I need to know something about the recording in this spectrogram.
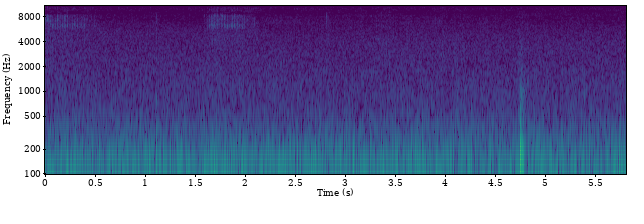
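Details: Cat giving a low, even purr, with two faint high rasps early on and a single sharp click near the end.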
